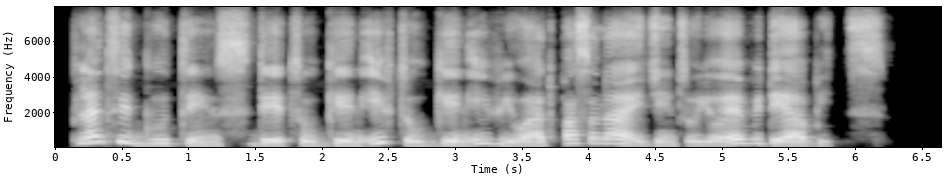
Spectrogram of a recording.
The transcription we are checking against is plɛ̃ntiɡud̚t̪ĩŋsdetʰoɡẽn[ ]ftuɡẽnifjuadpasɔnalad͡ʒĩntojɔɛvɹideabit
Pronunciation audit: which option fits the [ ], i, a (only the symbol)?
i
